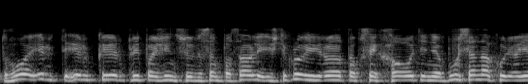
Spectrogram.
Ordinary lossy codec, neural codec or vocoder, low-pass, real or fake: AAC, 32 kbps; vocoder, 22.05 kHz, 80 mel bands, Vocos; 5.4 kHz; fake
